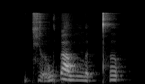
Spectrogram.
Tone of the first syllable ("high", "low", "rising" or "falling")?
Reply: rising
